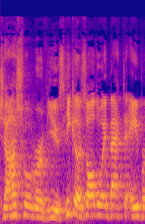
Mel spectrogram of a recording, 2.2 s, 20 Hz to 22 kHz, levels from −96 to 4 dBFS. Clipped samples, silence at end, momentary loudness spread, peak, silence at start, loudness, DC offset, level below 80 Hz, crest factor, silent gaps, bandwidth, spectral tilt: under 0.1%; 0 s; 5 LU; 0 dBFS; 0 s; -14 LUFS; under 0.1%; -60 dBFS; 14 dB; none; 16.5 kHz; -4 dB/octave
